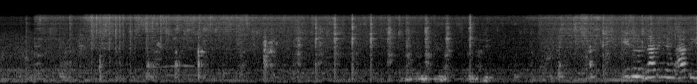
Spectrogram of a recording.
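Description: Garlic and onion sauté in a pan while being stirred, a continuous hissing sizzle broken by repeated spatula scrapes and clinks, growing busier toward the end, with no speech.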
